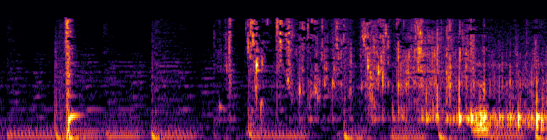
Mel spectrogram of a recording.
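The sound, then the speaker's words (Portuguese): Guinness, an Irish beer, pours into a glass, a gurgling, splashing stream with a few brief drips and fizzy bubbling, steady for a few seconds. “Tem Guinness, é Patrick's Day, né? que tem que tomar cerveja irlandesa, né?”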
